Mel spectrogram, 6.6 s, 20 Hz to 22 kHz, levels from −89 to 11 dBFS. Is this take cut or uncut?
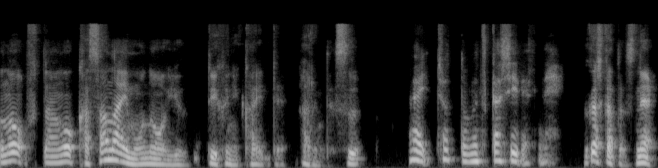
uncut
